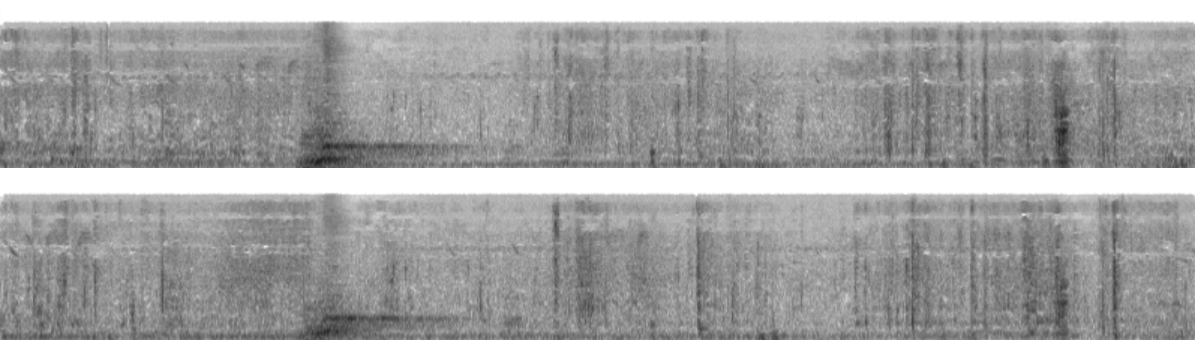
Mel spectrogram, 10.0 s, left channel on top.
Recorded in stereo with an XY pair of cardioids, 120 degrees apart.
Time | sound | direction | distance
2.5 | a zipper | 60° left | 3.5 m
